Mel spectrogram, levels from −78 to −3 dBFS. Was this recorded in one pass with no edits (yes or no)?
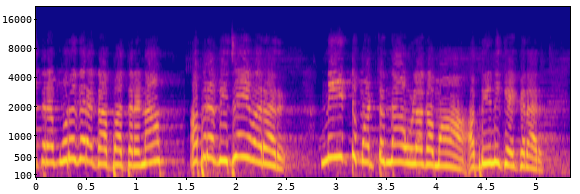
no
